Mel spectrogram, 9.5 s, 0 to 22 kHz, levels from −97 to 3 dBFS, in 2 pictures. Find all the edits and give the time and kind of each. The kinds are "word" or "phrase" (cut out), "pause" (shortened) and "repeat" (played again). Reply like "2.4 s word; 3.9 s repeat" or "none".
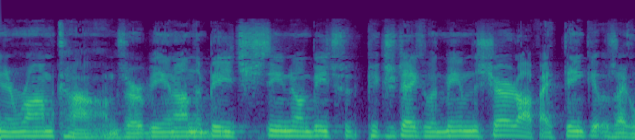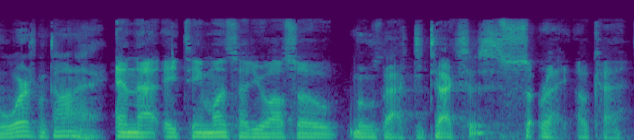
7.3 s pause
